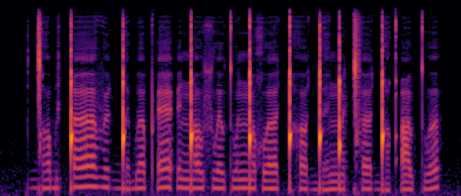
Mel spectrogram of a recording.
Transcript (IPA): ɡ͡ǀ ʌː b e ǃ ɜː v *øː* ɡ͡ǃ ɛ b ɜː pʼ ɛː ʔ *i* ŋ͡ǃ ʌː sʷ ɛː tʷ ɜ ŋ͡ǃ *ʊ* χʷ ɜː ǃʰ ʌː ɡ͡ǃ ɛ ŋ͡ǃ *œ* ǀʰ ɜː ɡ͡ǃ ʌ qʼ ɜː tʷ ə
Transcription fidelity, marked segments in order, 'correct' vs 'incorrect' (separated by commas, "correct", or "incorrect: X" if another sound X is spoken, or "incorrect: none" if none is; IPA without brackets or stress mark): correct, incorrect: e, incorrect: ə, incorrect: ø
